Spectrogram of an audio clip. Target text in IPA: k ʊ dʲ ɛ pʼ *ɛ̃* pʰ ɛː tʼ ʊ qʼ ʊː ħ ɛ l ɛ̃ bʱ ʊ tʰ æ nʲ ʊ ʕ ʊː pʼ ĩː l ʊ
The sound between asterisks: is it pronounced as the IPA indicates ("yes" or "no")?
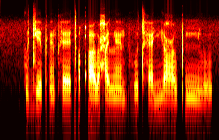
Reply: yes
